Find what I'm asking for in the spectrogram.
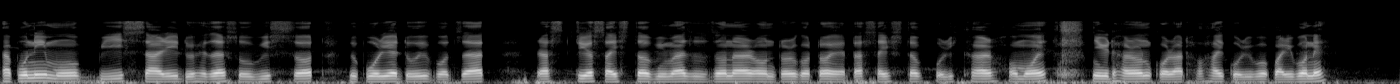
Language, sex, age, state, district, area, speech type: Assamese, male, 18-30, Assam, Sivasagar, rural, read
